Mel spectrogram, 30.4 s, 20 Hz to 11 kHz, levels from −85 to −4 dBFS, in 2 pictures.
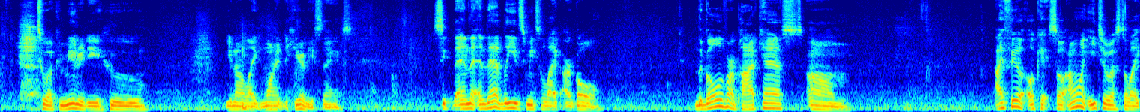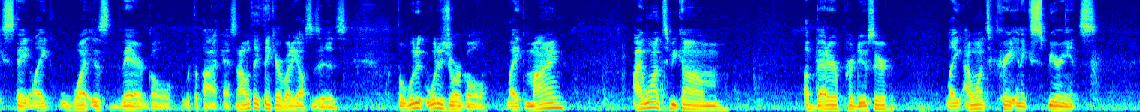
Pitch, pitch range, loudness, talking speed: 110 Hz, 95-130 Hz, -28 LUFS, 150 wpm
